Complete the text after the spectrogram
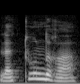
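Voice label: "tundra", English word; Multi-Lingual Talking Picture Dictionary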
